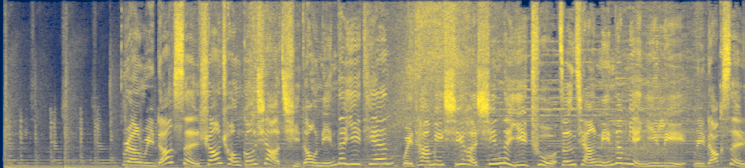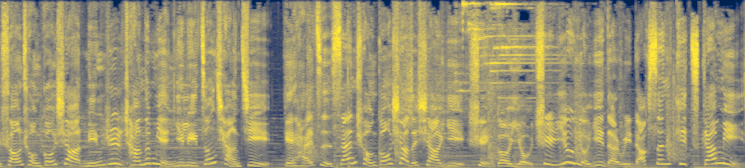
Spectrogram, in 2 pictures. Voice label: Mandarin Announcer, Style: Cheerful, Young & Sweet; Sunsilk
